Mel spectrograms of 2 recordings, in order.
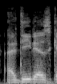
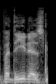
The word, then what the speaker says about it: Adidas: Is it Adidas or Adidas? I've been getting a lot of grief for my pronunciation of that company. – Adidas. – Yeah. Just pronounce it in a German accent. – Adidas. – Adidas. – Yeah. I've never heard Adidas. – I think it's a European thing.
